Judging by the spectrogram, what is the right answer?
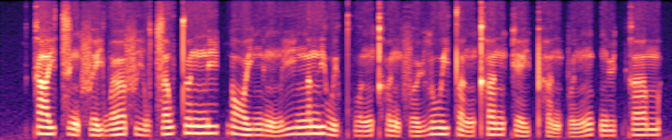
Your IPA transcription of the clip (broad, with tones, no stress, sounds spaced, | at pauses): k aː˧ j t͡s ɪ˨˩ ŋ f e˨˩ j w œː˧ f iː˨˩ w t͡s ɐ˥ w t̪ ɵ˥ n n̪ iː˥ k̚ l ɔː˧ j ŋ ɪ˨˩ ŋ m iː˥ ŋ ɐ˥ n j uː˨˩ j kʷʰ ɐ˨˥ ŋ kʰ ɵ˨˩ n f ɵ˨˥ ɥ l uː˥ j t̪ ɐ˨˥ ŋ kʰ ɐ˥ n k e˨˥ j pʰ ɐ˨˩ n p ɵ˨˥ n ŋ ʊ˧ k̚ ŋ yː˧ t̚ k ɐ˥ m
